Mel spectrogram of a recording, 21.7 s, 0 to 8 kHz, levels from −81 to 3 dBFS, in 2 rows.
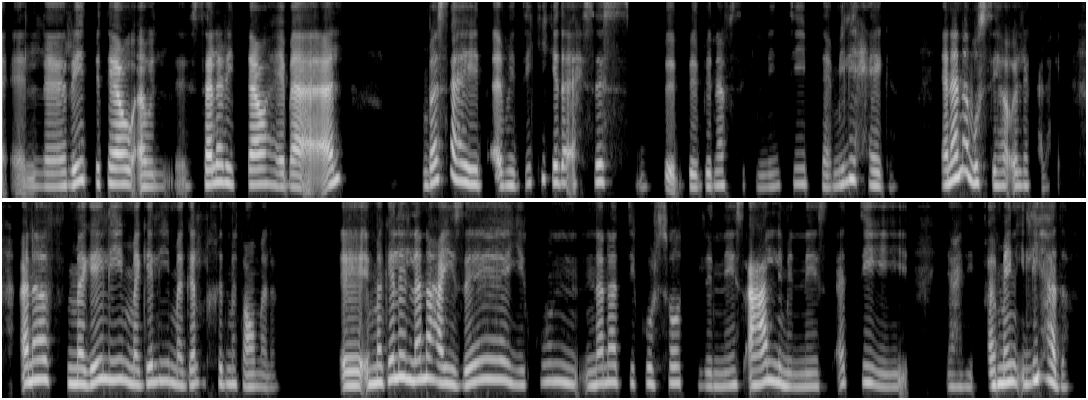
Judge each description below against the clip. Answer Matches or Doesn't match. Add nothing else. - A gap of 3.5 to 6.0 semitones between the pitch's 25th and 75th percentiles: Matches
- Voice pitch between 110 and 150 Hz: Doesn't match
